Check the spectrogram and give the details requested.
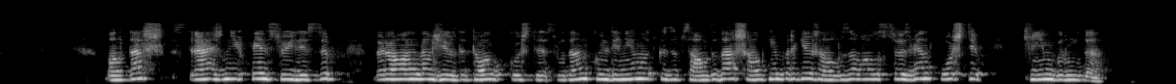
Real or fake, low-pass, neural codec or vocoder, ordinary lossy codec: fake; 7.2 kHz; codec, 16 kHz, 4.8 kbps, FACodec; none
